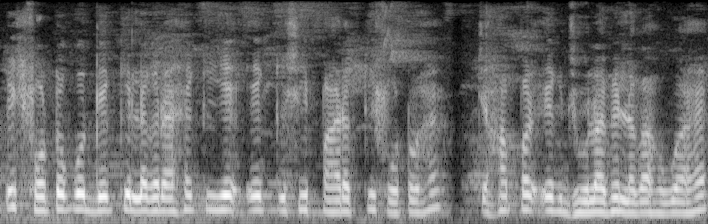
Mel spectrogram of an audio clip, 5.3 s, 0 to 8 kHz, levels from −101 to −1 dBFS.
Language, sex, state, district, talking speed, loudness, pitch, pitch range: Hindi, male, Chandigarh, Chandigarh, 260 wpm, -15 LUFS, 185 Hz, 165-195 Hz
